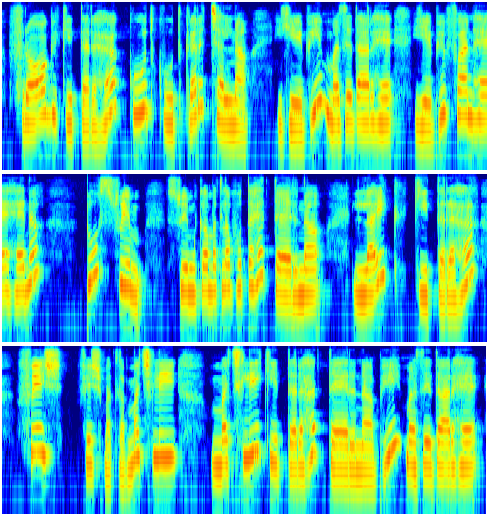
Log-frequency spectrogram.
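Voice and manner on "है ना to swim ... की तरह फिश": ordinary talk, nothing marked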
